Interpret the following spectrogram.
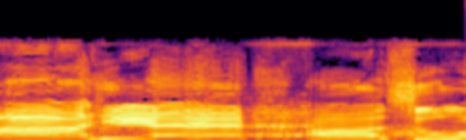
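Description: A boy singing a naat solo into a microphone, drawing out long held notes with wavering vocal ornaments.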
